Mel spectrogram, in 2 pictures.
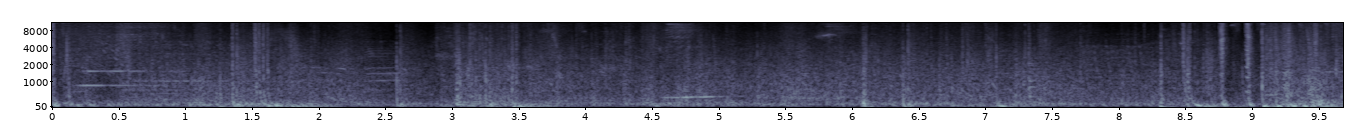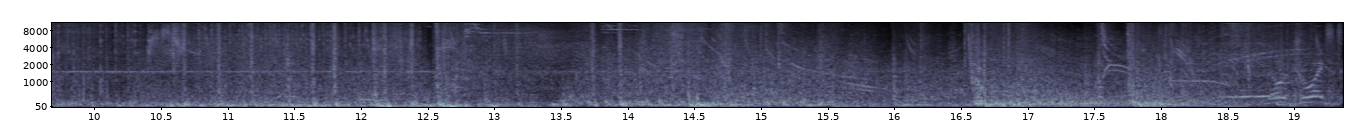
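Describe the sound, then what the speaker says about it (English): Dense, continuous blaster fire and explosions from a Star Wars battle game on Kamino, with rapid overlapping shots and booms filling the whole stretch, and voices speaking amid the chaos. "Like a little blaster fire."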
